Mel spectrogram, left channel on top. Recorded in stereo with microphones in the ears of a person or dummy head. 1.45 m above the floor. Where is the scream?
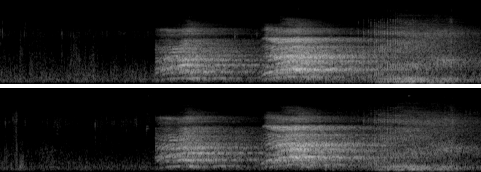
Centre (ahead or behind), 2.5 m; by 3.1 s 35° left (ahead or behind), 4 m.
